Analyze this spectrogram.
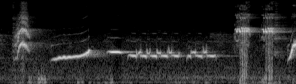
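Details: Magpie-robin singing lively: a sharp opening note, then a long rising whistle leading into wavering, bubbling whistled ornaments, followed by loud buzzy clicks and a final upward slur.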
